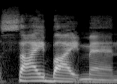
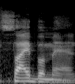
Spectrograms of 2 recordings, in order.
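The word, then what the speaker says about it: Saibaman: grow the sa man and yes folks it's pronounced sibi man not cyber man saai is is Japanese for I think soil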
